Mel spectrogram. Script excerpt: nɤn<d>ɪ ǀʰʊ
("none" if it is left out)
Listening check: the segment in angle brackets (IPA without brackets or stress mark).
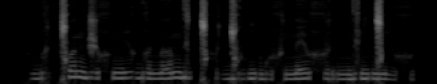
d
